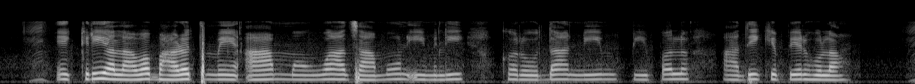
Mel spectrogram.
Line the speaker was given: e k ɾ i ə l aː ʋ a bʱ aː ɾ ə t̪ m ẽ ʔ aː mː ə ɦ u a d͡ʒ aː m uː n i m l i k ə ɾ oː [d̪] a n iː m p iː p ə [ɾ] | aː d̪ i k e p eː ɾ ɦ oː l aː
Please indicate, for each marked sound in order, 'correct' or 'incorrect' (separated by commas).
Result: correct, incorrect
